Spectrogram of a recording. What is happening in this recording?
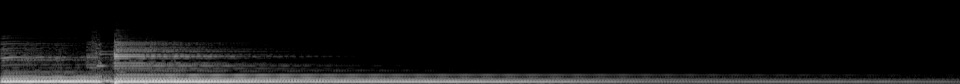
a slide into a chord with a whammy bar on a fender mustang and creamy electro-harmonix pedal effects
